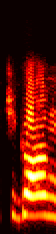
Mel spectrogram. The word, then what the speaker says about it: qigong: like maybe uh to do a little more qigong or am i actually saying it right yet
